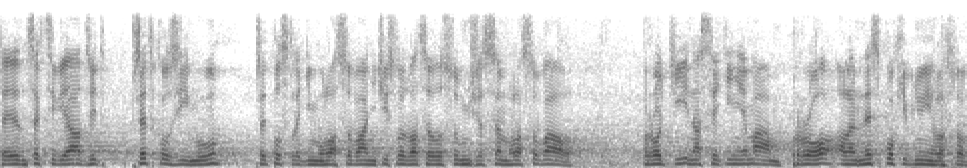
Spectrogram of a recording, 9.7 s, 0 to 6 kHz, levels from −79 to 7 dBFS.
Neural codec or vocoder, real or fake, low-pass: vocoder, 44.1 kHz, 128 mel bands every 256 samples, BigVGAN v2; fake; 5.4 kHz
